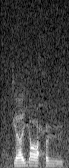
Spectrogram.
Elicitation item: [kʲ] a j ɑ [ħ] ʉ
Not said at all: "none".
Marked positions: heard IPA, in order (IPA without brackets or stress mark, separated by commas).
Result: kʲ, ħ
